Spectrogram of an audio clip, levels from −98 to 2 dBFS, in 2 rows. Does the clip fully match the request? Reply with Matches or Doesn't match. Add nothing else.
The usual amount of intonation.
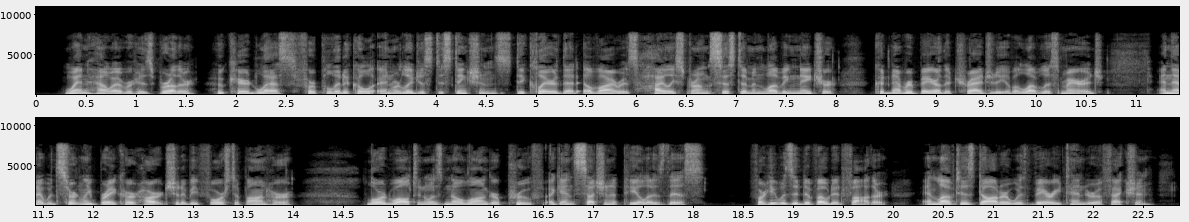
Matches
